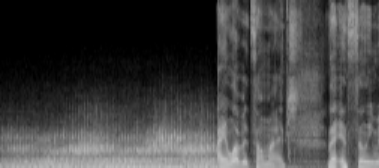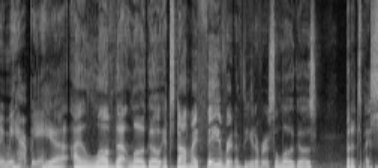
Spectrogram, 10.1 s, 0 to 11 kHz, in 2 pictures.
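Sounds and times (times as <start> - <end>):
small propeller plane engine droning and sputtering: 0.0 - 3.0
speech: 2.9 - 10.0.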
